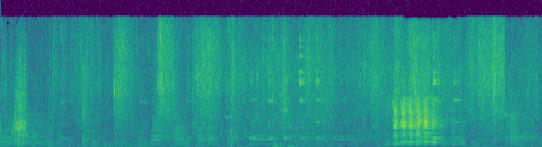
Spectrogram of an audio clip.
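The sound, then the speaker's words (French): Several goats bleat in overlapping, wavering cries, with a busy background and people talking intermittently. “Euh, bah, les chèvres et brebis, en fait, c'est, j'allais dire, c'est pareil que pour les vaches, sauf que c'est des petits ruminants.”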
